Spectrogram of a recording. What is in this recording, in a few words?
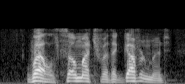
nervous, hostage reactions; czero opforce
